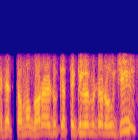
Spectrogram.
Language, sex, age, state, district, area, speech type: Odia, male, 30-45, Odisha, Bhadrak, rural, conversation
